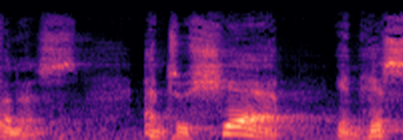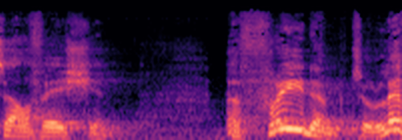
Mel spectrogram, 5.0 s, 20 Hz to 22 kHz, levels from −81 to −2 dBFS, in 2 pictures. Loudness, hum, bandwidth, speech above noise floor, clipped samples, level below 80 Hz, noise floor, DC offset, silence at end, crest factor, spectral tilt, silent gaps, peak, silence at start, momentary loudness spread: -23 LUFS; none; 16.5 kHz; 27 dB; under 0.1%; -50 dBFS; -49 dBFS; under 0.1%; 0 s; 18 dB; -4.5 dB/octave; none; -6 dBFS; 0 s; 16 LU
